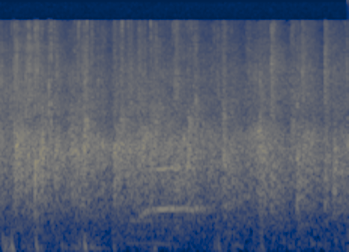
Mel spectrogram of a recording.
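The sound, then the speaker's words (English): Steady applause from an audience as two people come up to speak, a dense wash of many hands clapping at an even level throughout, with a brief faint tone sounding under it midway. “So can you give them an applause as they come?”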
